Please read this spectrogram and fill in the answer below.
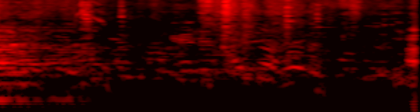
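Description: A man's voice at the start, then quieter, low wavering voice-like sounds.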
